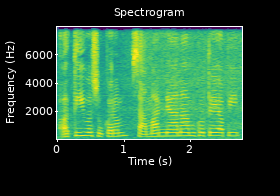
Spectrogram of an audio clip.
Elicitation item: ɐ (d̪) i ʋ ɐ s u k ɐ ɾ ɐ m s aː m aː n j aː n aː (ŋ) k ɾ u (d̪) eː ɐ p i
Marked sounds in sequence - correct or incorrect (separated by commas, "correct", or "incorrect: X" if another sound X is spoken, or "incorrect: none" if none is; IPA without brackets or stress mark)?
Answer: incorrect: t̪, incorrect: m, incorrect: t̪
